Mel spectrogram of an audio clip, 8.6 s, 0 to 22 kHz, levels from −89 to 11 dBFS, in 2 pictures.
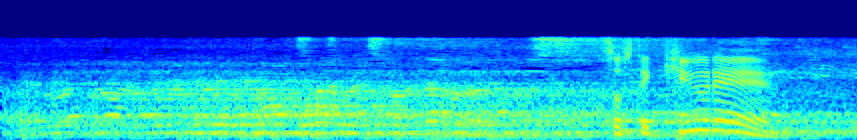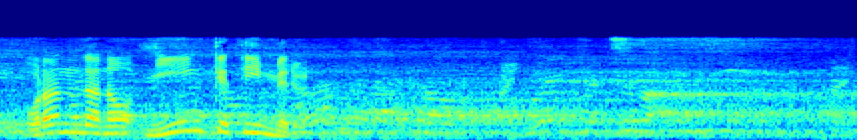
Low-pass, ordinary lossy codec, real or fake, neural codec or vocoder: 7.2 kHz; none; real; none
